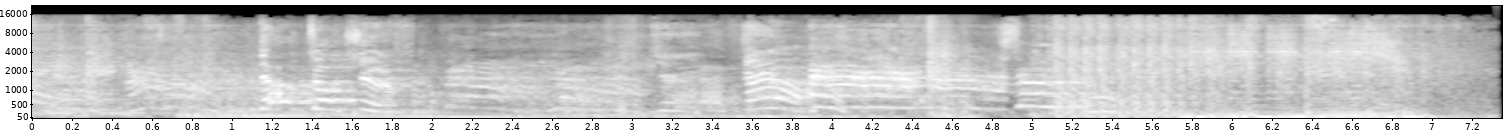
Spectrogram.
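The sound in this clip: Gunfire bursts through an action film scene, dense and continuous across the stretch, mixed with shouting voices and other loud effects.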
